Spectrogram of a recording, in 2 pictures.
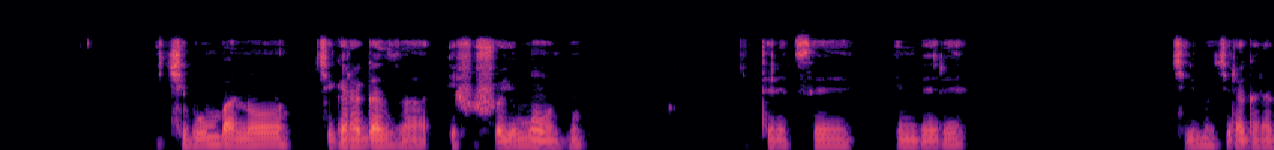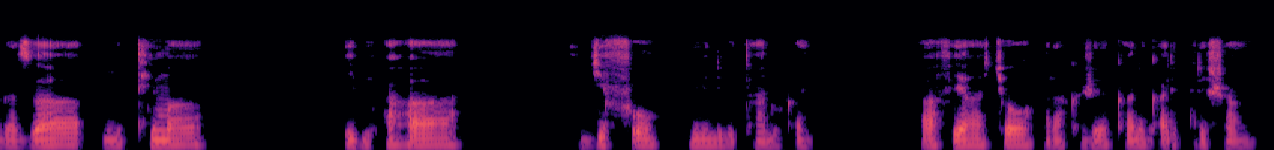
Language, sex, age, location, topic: Kinyarwanda, male, 25-35, Musanze, education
